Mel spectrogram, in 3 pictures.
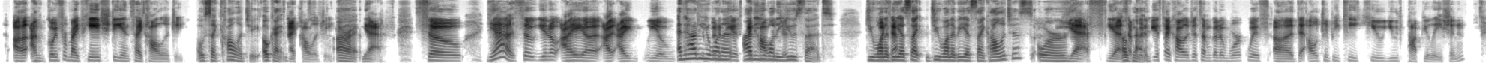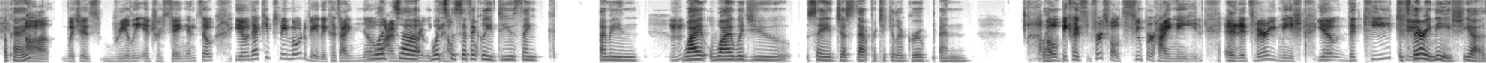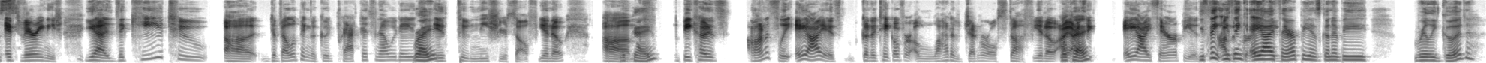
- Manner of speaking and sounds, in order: none
- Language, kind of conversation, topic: English, unstructured, How do you keep yourself motivated to learn and succeed in school?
